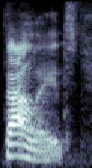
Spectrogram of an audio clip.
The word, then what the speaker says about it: phthalates: These chemicals, which are known as phthalates, they're they're spelled they're they're phalates. They're pronounced I mean, the spelling is crazy. Ph. Anyway, phalates were responsible for more than 350,000 deaths worldwide in the year 2018.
